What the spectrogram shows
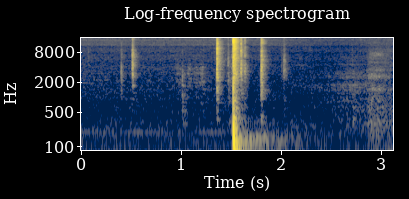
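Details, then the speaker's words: Dual 1225 turntable: a single loud deep pop thumps through the speakers as it starts or stops. The cause is a failed .068µF 250V capacitor at the on/off switch, and replacing it solved the problem. "in all likelihood I think that the popping sound is coming from a failed capacitor"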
